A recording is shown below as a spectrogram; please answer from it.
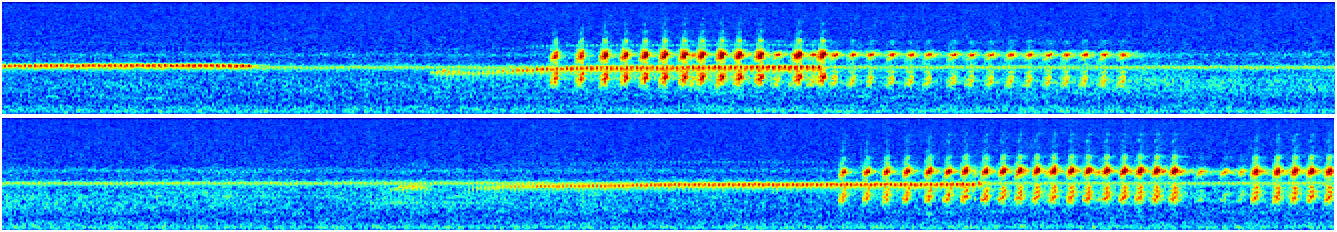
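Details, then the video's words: Night chorus of tree frogs in an Italian pond in mid-April, north-east Italy: bursts of fast rattling croaks separated by pauses, with the continuous pure trill of mole crickets running through the background. "relaxing singing tree frogs in pond and trilling mole crickets by night"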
